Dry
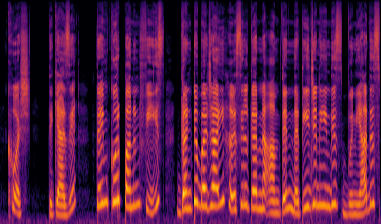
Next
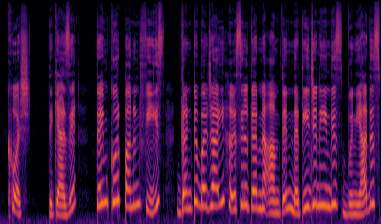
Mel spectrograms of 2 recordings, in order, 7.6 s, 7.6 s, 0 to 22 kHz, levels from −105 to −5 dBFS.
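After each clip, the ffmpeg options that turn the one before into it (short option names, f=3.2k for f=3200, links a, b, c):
-af "acompressor=threshold=-25dB:ratio=6,volume=-8dB"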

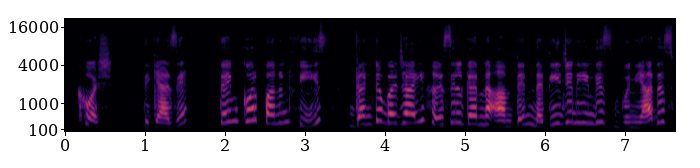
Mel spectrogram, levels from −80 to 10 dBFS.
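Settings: -af "highpass=f=860:t=q:w=8.7,volume=-2.5dB"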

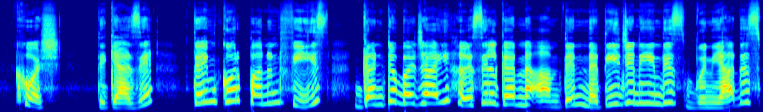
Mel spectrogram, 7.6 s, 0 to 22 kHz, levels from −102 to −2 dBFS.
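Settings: -af "acompressor=threshold=-37dB:ratio=6,volume=4.5dB"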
